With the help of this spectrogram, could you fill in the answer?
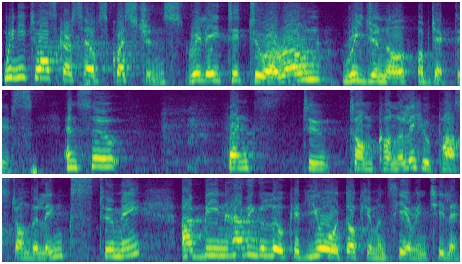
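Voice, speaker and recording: A woman's fairly high-pitched voice in an Argentine accent, with lively intonation and a moderate pace. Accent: Argentinian Spanish accent in Spanish. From Argentina. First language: Spanish. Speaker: teacher trainer, conference speaker. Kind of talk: conference plenary talk.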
